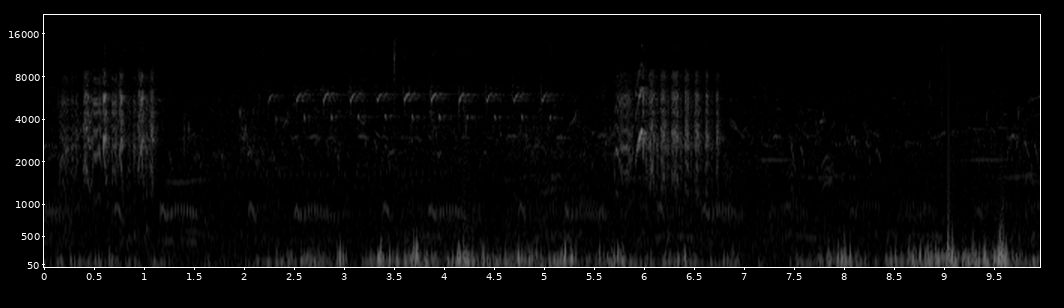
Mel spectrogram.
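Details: A squirrel in Kruger National Park, South Africa, on the way to Pafuri in September 2023, gives harsh, rapid rattling bursts of alarm, with birds calling softly behind.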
